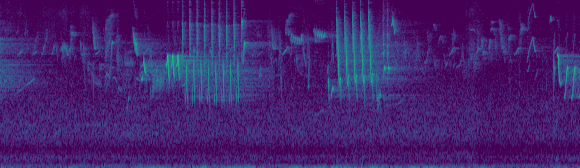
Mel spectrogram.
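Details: Songbirds calling in the wild, a mix of chirps and twittering broken by two bursts of rapid, buzzy rattling trills, with steady background hiss.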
